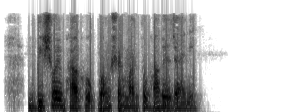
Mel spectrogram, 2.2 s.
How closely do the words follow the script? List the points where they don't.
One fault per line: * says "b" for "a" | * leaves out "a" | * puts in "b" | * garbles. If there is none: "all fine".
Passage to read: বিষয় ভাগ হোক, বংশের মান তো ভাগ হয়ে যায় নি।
all fine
